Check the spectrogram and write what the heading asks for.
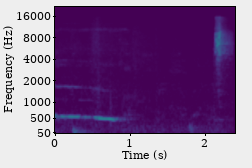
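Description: A toddler's single long, high-pitched vocal 'aah', held steady and then sagging slightly in pitch before it stops about a second in. A soft low thump comes about a quarter second in.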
